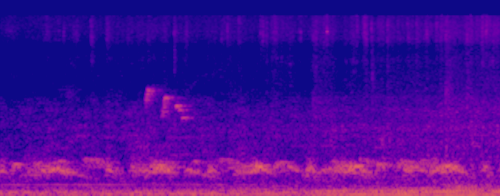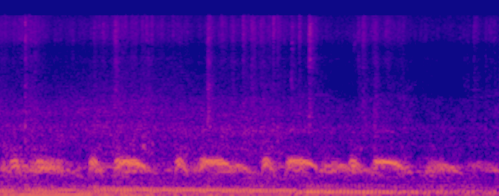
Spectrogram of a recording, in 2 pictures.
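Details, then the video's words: Spotted dove kept for breeding, giving a continuous series of soft, low cooing notes in quick succession, several phrases overlapping, over a steady low rumble of background noise. "Cu gáy sinh sản"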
